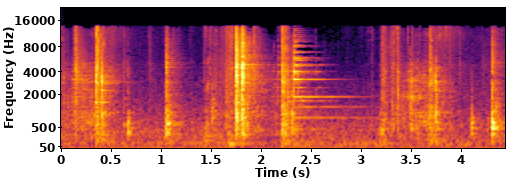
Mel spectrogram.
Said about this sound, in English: And you know, it doesn't have to be there. The ding, ding, ding is just sweet. It's just a little extra. It's not necessary to the operation of the press. And it's this beautiful little piece back here that's hitting. It's a pretty simple mechanism.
